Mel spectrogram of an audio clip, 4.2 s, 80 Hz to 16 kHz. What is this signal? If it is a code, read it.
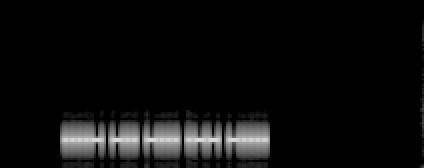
Morse code, heard as a keyed tone, about 36 wpm, 700 Hz. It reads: 4DBW6
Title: Five Challenging Letter-Number Combinations 35wpm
